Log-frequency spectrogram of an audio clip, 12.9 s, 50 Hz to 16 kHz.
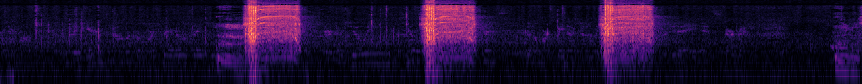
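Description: Power tool spinning off 15 mm bolts on the front axle of a third-generation Chevy Silverado, three loud one-second bursts spaced a few seconds apart, with quiet clatter and faint talk between.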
